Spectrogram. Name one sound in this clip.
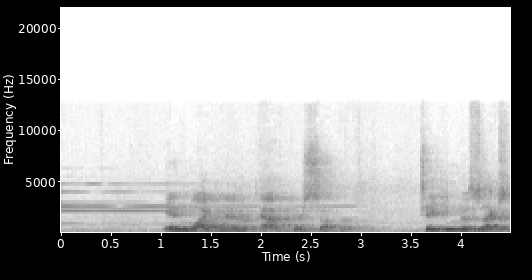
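An elderly man speaks slowly and solemnly in a large echoing hall.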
